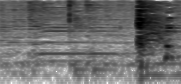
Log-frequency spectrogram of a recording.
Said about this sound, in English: Told you there was a cough, sorry about that.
